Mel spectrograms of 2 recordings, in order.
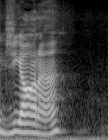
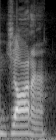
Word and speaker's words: Gianna: you say here well if i say gianna everyone's going to butcher it so there's just no there's no chance there so i've just given up on saying my name correctly and i just say jonna and they think you're saying donna or gina so yeah she gets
